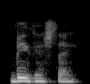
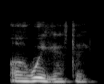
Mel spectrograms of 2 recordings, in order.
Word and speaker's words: Wittgenstein: acá con el filósofo Wittgenstein. Wittgenstein o Wittgenstein, ¿no? Aquí está su pronunciación, su escritura y su pronunciación. Muy bien, Wittgenstein lo pronunciarían en su lengua.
